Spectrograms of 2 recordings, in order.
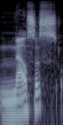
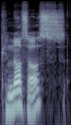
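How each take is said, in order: First: It is said with an English pronunciation. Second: It is said with a German pronunciation. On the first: The speaker calls it right. "I should call it Nausos or Knossos for uh, the English language" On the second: The speaker calls it wrong. "I've been calling it Knossos"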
